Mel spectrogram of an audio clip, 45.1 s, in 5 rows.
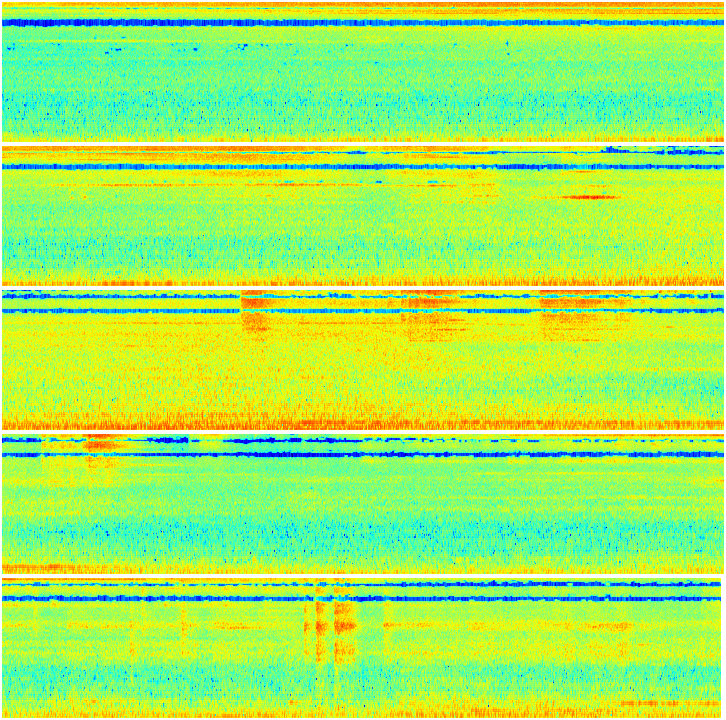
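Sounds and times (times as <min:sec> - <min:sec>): diesel locomotive engines humming: 0:00.0 - 0:45.0
wheel squeal: 0:09.7 - 0:16.9.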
